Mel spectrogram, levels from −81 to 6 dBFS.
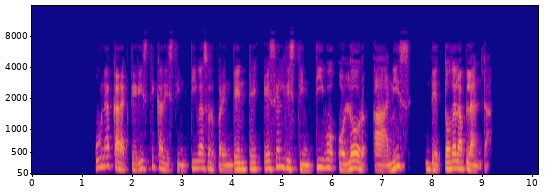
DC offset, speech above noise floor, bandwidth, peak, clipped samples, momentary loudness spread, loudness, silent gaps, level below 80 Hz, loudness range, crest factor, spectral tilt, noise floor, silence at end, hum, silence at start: under 0.1%; over 71 dB; 7.8 kHz; -2 dBFS; under 0.1%; 11 LU; -20 LUFS; none; -62 dBFS; 5 LU; 18 dB; -6 dB/octave; under -90 dBFS; 0.95 s; none; 1.3 s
